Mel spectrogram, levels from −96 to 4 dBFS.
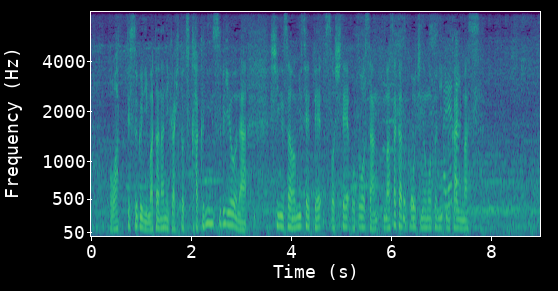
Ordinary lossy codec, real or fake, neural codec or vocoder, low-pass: none; real; none; none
